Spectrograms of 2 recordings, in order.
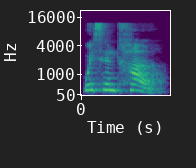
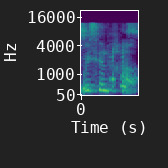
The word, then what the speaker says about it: Wiesenthal: No quiero pronunciar mal. Sí. Wiesenthal, así debe ser. Es Wiesenthal.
